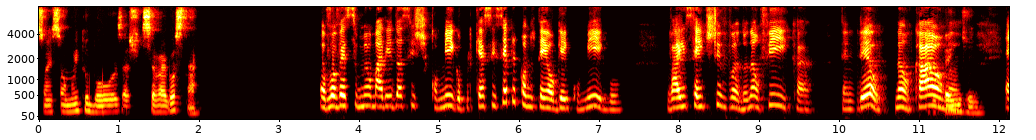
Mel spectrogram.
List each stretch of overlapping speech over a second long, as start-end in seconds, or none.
none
